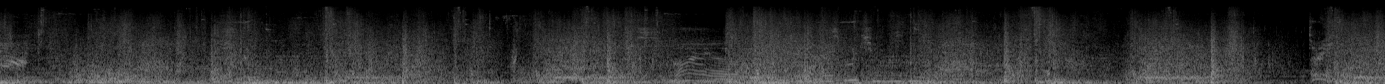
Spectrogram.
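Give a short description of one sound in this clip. Game sound effects of spells and attacks crackle and whoosh throughout.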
